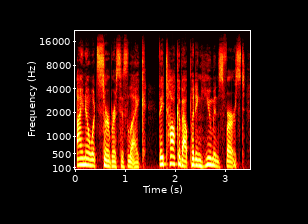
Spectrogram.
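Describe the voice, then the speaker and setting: A woman's voice: low voice, fairly quick, dry recording, clean studio sound, natural voice. An actress playing a blunt, tough young female marine soldier in a video game, loyal and direct. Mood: guarded. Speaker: soldier squadmate. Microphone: close studio mic.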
